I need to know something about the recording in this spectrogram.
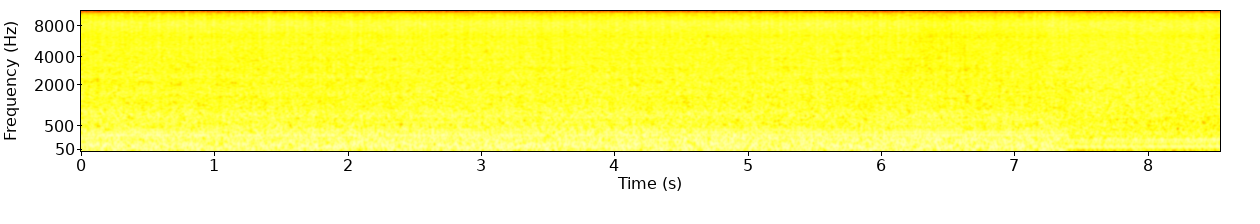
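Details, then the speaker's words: T-6 WWII trainer radial engine, last started three weeks earlier and harder to crank than the other one, fires up and runs with a deep, rough, loping beat; no knocks or grinding, firing on all cylinders. Normal running. "It runs. It runs. It fired up. It was a little more adventurous to crank up than the other one."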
